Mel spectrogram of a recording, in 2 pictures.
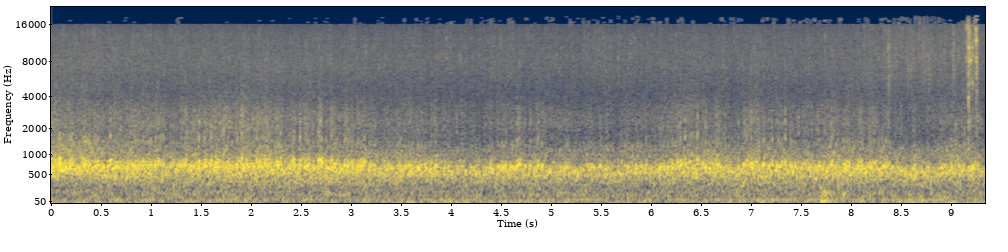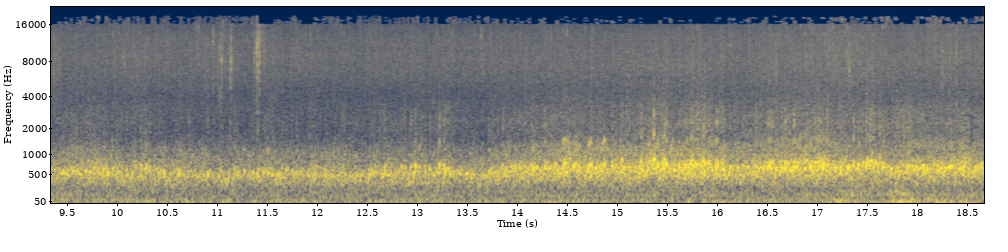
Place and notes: Whipping wind harps Kaunas, Lithuania
Recorded during the 'Environmental Sound Installation' workshop in Kaunas
12 April 2012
